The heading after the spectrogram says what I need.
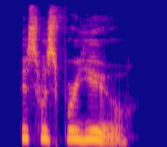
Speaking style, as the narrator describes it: he said tenderly

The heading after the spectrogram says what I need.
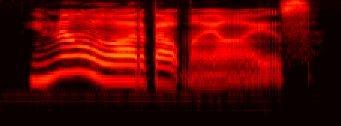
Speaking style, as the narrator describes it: mumbled Leo

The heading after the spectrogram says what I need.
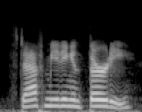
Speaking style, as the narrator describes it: she calls loudly

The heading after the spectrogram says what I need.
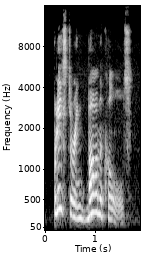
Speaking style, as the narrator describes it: Haddock exclaimed

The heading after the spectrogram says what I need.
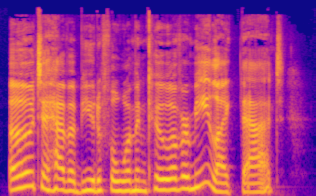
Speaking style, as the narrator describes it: sighs

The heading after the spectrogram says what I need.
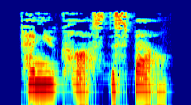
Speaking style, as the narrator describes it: he asks quietly

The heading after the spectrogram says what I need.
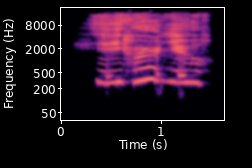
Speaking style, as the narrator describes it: Shunwei moaned

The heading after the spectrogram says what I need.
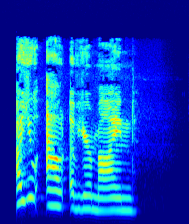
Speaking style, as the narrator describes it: John snapped

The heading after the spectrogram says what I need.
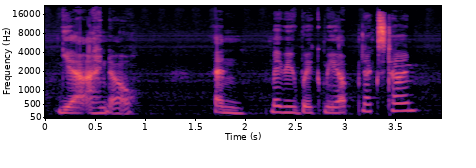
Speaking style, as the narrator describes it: Stiles groaned

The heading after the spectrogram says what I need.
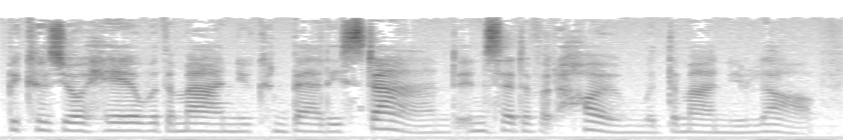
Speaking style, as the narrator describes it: the blonde answered calmly

